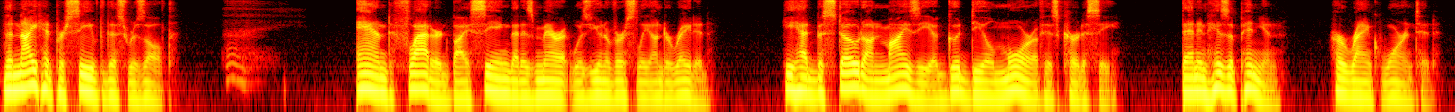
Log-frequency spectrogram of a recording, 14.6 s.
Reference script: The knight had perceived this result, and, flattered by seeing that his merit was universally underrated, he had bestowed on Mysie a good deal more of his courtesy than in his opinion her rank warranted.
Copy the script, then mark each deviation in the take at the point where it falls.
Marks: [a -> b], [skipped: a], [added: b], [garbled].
The knight had perceived this result, and, flattered by seeing that his merit was universally underrated, he had bestowed on Mysie a good deal more of his courtesy than in his opinion her rank warranted.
